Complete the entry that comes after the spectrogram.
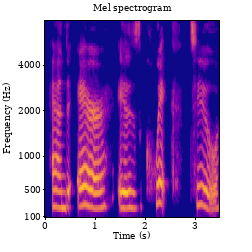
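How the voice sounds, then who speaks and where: Mumbling with fairly even intonation, a woman is heard in a dry, close sound with no echo. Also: very clean recording, silent background. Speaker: witchcraft teacher. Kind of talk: tutorial.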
